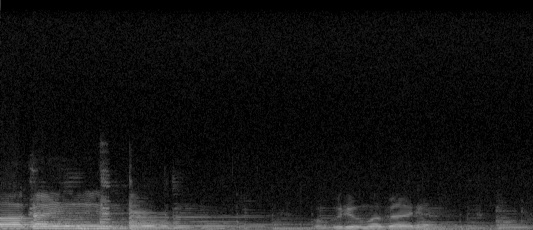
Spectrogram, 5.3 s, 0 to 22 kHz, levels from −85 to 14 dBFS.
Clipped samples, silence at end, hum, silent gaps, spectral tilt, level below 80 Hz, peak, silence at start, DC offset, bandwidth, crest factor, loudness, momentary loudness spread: under 0.1%; 0 s; none; none; -8 dB/octave; -72 dBFS; -10 dBFS; 0 s; under 0.1%; over 20 kHz; 18 dB; -27 LUFS; 19 LU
